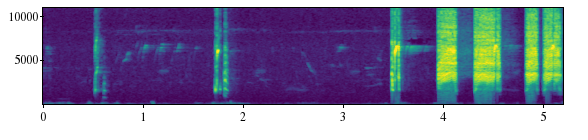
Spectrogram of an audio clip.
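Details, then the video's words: Black francolin call played for training captive birds to call. Soft low rustling and two thin high notes come first, then a loud run of four grating, harsh bursts near the end. "Kaunse Teetar ki Awaaz Saaf Hai?"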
